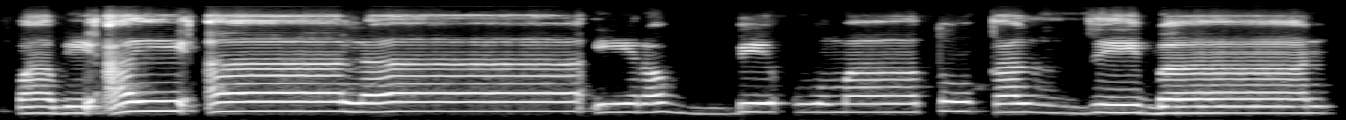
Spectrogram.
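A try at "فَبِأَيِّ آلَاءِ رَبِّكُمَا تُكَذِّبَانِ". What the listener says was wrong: Insya Allah sudah bagus, tinggal A, jangan kepanjangan ya. Disamakan.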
